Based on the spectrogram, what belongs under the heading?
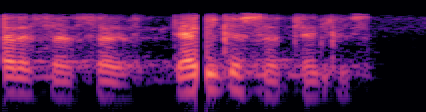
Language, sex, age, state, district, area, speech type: Kannada, male, 18-30, Karnataka, Raichur, urban, conversation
